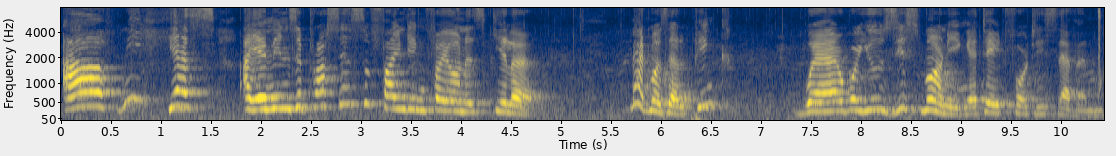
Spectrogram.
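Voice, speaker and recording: Slow, deliberate female inspector played by an actress, miked distantly. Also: high-pitched, lively intonation, a bit bright. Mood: insistent. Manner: deliberate, theatrical, repeats words for emphasis. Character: methodical, suspicious French police inspector, politely condescending. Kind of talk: amateur radio play acting. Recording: distant mic, faint noise, room ambience.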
